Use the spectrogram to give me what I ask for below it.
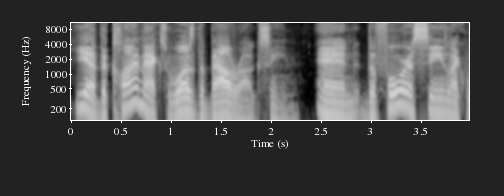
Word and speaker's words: Balrog: It's sort of, I think the Mines of Moria, I think the Balrog. – It's pronounced Balrog.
